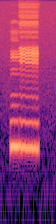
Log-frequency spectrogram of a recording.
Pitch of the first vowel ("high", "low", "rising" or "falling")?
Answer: low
